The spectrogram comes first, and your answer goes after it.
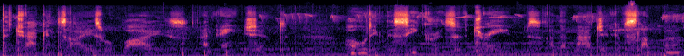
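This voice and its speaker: A storyteller narrating an ASMR bedtime story in a slow, soothing, hushed whisper. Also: music in the background. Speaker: audiobook narrator.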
